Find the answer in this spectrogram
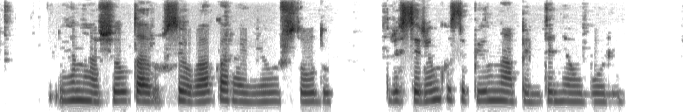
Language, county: Lithuanian, Marijampolė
